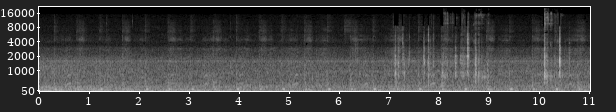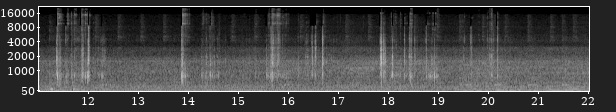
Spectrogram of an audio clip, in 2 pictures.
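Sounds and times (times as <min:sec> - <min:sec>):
steady low hum: 0:00.0 - 0:22.0
small hard objects clinking: 0:07.0 - 0:09.1, 0:10.1 - 0:12.4, 0:13.8 - 0:16.9, 0:17.8 - 0:20.3.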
